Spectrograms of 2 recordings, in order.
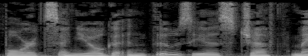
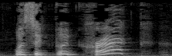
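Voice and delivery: high Irish lilt; 11 semitones higher than usual. Retold or imitated. Mock Irish pub chat.

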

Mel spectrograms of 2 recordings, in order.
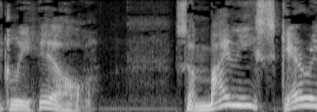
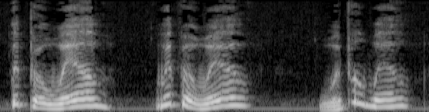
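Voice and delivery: high, lilting imitation of a whippoorwill; sing-song whippoorwill call; 7 semitones higher than usual. A narrator's reading. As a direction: call it out like a night bird, pitched up. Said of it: "whistling their favorite sing-song tune".

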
